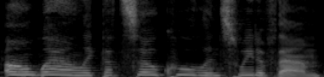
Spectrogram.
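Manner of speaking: high, softened fake admiration; mock gushing. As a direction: coo it high, as if naively impressed. Imitating gushing, uncritical public reaction.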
